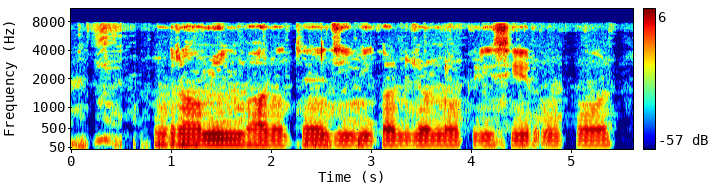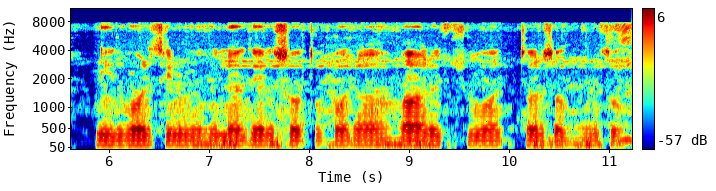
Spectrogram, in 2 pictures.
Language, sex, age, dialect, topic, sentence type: Bengali, male, <18, Standard Colloquial, agriculture, statement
